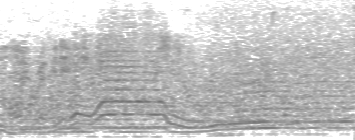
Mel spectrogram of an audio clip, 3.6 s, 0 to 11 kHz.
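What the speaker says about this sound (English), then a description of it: "As I hear the first cars leaving the garages" Formula 2 race cars in a racing video game rolling out of the pit garages, a steady engine drone with pitch rising and falling as they accelerate, blended under constant background noise.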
